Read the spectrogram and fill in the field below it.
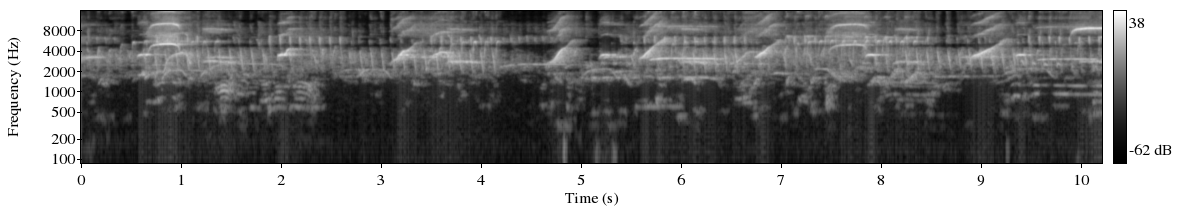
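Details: Prinias competing at a bird-song contest, holding the 'bren' style: nonstop shrill chatter with repeated rising slurred whistles, several singers overlapping throughout.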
